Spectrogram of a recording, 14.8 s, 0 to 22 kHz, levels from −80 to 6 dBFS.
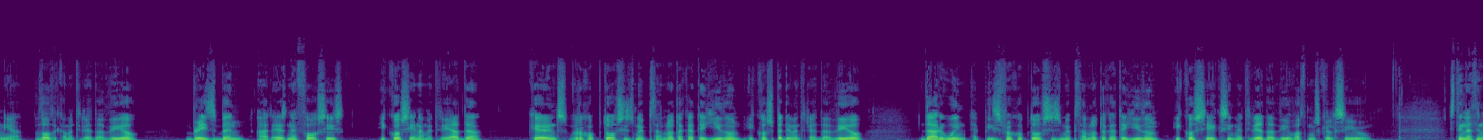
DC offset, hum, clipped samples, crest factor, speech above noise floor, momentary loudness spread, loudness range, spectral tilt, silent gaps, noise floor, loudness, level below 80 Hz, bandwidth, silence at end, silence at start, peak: under 0.1%; none; under 0.1%; 20 dB; 28 dB; 7 LU; 1 LU; -6 dB/octave; none; -48 dBFS; -21 LUFS; -42 dBFS; 13 kHz; 0 s; 0 s; -2 dBFS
